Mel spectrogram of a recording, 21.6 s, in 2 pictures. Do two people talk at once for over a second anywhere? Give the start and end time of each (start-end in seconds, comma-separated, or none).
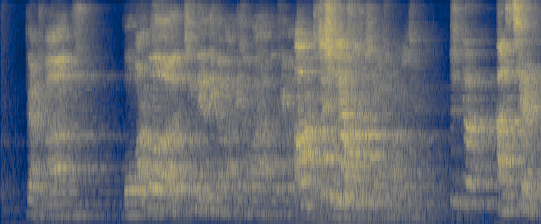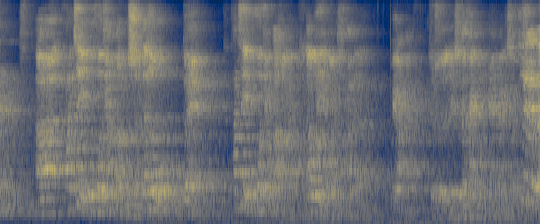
5.9-7.4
